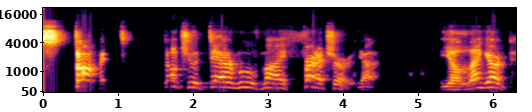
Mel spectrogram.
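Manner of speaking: sudden furious outburst, shrill, very high yell. Voicing Enoch, who turns on another character over his furniture: yelling angrily. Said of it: "Enoch just suddenly turns on you and says".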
